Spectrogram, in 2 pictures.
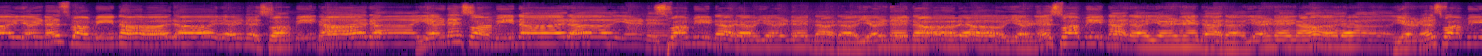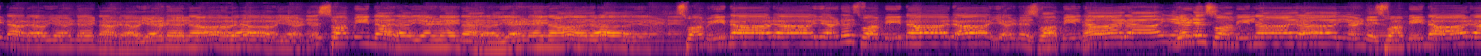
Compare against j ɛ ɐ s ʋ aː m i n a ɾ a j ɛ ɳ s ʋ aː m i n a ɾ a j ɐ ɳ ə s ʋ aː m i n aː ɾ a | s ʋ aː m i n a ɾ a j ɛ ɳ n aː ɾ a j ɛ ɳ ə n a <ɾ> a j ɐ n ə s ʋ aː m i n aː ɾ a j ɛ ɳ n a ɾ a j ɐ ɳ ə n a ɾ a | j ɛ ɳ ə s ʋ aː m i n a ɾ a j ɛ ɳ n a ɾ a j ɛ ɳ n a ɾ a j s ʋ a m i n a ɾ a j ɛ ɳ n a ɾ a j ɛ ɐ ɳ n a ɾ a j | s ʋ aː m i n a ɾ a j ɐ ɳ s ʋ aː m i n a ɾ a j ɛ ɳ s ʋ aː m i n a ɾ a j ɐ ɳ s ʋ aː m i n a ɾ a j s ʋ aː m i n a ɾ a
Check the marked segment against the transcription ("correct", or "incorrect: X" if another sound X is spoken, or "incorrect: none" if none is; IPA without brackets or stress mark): correct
